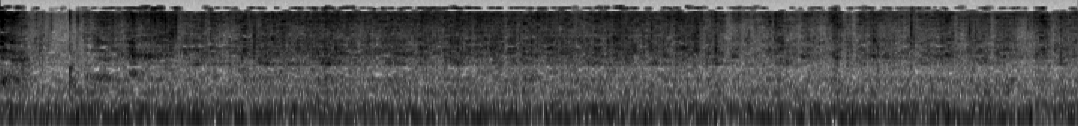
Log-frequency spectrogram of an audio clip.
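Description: Semolina halwa mixture bubbling and simmering in a steel kadai while a spoon stirs it, over a steady low hum.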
